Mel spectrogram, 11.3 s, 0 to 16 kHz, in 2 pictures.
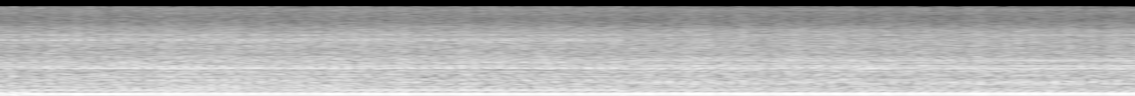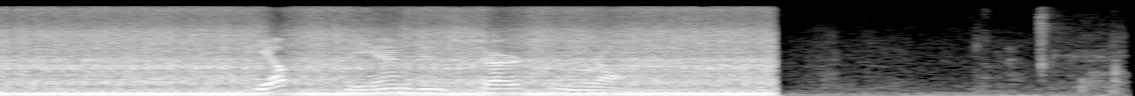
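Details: Onan 6.5 kW RV generator warming up on its original ignition, fuel pump and carburetor primed: even, steady thrum at about four pulses a second with no misses or knocks; runs smoothly before shutting off.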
